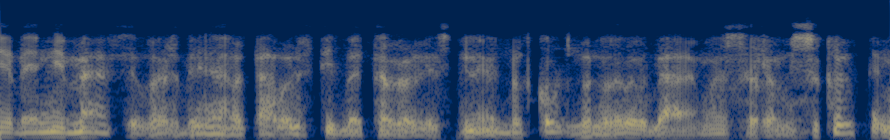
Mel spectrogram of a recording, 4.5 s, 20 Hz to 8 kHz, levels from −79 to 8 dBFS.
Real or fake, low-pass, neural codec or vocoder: fake; 7.2 kHz; codec, 16 kHz, 2 kbps, FreqCodec, larger model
